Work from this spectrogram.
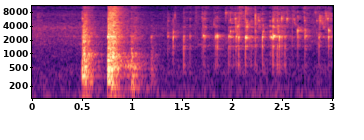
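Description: Cinnamon, cloves and fennel drop into hot ghee and oil in a cooker with two loud clanks, followed by a light sizzle and a rapid run of small metallic stirring clinks.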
